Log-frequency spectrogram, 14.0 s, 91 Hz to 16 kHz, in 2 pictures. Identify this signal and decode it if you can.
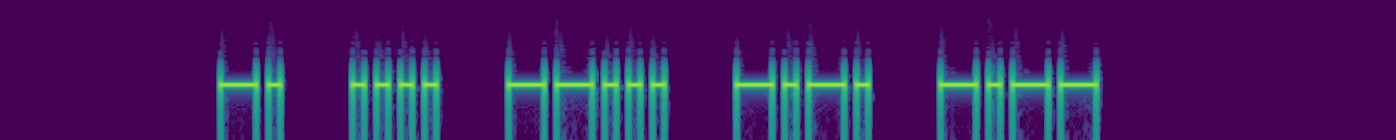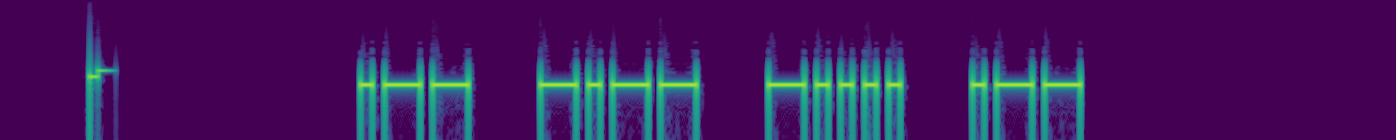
Morse code, heard as a keyed tone, about 19 wpm, spaced as for 14 wpm, 700 Hz. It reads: NH7CY WY6W
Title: 167 Lesson 27g - Number 7 - Call Signs 20wpm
